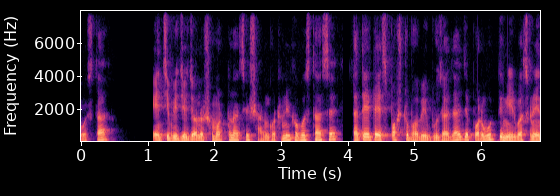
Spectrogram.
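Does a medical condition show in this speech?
No.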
